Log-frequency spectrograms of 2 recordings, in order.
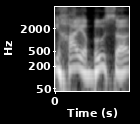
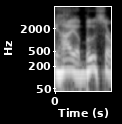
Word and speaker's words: Hayabusa: well so they're gonna run race prepped suzuki hayabusa it took me a while to to perfect that pronunciation by the way suzuki hayabusa races uh racing bikes with vansen heinz built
